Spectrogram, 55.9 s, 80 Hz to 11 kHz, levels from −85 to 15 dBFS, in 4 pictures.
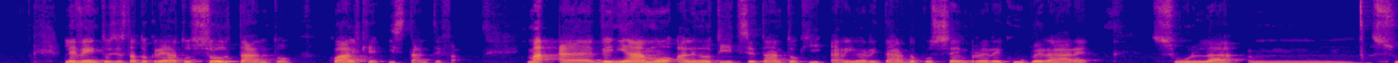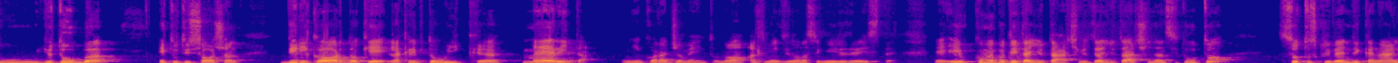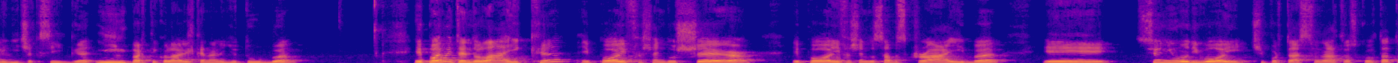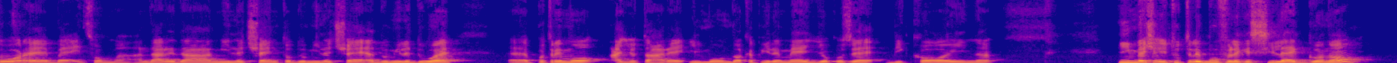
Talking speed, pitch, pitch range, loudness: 120 wpm, 150 Hz, 135-185 Hz, -19 LUFS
